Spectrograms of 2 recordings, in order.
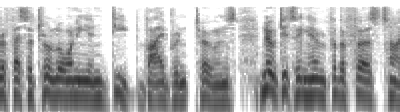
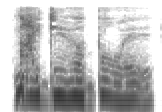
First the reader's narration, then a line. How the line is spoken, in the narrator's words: she said in a very carrying whisper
